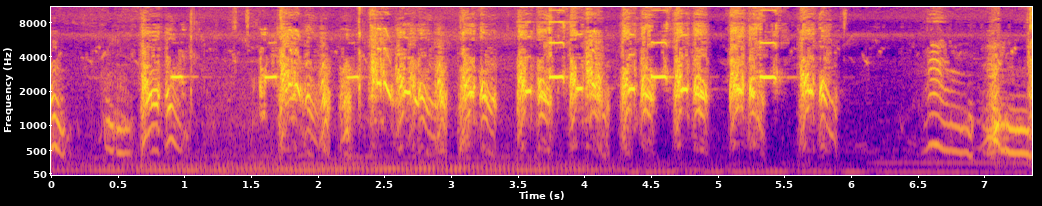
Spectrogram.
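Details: Grey francolin (teetar) giving bursts of shrill, jumbled repeated notes over a steady low hum. The calls end with a couple of descending slurred notes.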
